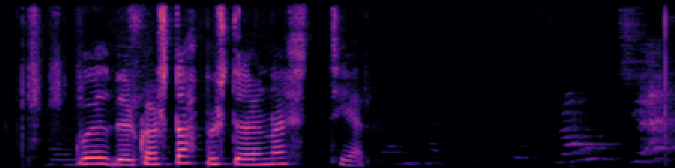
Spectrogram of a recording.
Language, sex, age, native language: Icelandic, female, 12, Icelandic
